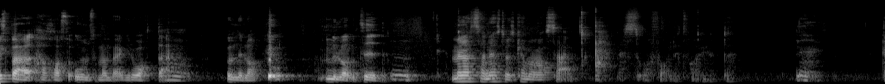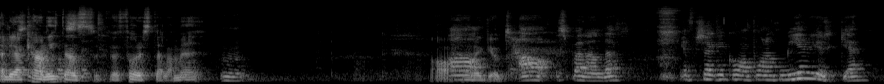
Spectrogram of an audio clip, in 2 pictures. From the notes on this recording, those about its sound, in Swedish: Vi är tillbaka med lika dålig ljudkvalitet som vanligt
